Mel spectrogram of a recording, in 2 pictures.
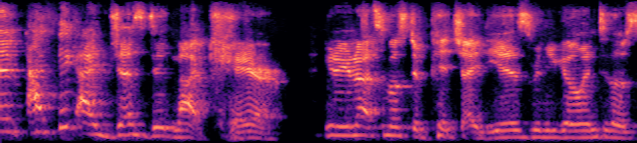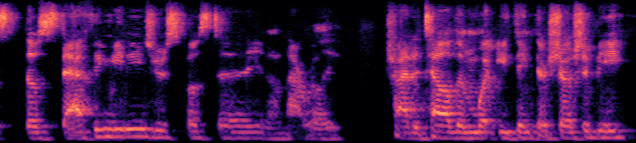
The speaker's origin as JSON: {"language": "English", "town": "Dallas", "region": "Texas", "country": "United States", "tie": "born or raised there", "also_born_or_lived": "New York / Los Angeles", "moved": "as an adult", "said": "I was born in Dallas, Texas. Lived there until I went to New York University to study film and television"}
